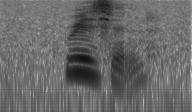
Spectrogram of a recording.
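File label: "risen", US English; pronunciations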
